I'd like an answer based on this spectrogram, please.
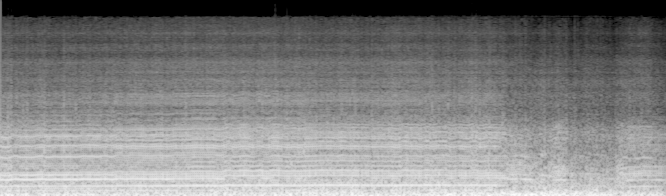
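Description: Off-road desert race car's engine running hard at steady high revs, heard from inside the cockpit over a heavy rumble from the rough track. About five seconds in, the steady engine note starts to waver.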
